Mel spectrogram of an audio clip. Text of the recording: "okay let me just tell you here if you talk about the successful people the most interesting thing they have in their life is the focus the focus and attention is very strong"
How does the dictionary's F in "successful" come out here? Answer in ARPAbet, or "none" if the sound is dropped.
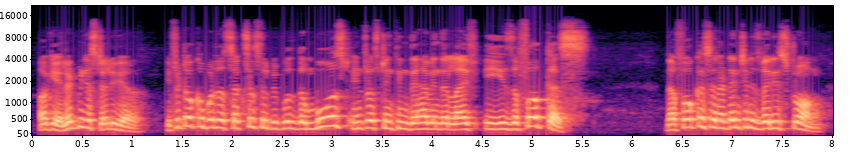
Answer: F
